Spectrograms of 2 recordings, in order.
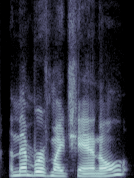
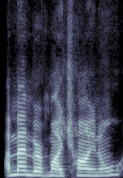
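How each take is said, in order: First: Said in the usual way. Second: A slip into a light British accent on "a member of my channel", saying "channel" as "tyannel"; lightly put-on British lilt, said a little higher. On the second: Real, not acted. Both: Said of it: "why I went British right there".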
